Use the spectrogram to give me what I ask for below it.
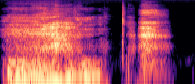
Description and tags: Scary groan from monster
Scary groan for video games clear and HD.
dark, gamesound, gaming, groan, growl, horror, moan, monster, roar, scary, snarl, undead, zombie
